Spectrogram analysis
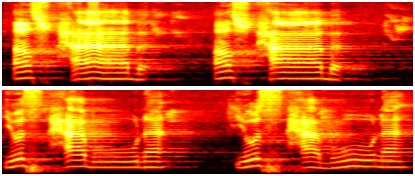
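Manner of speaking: loud, clear model recitation; recitation drill. Shown as a demonstration. Tahsin teacher modelling words for students, loud clear recitation. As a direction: recite each word loudly for students to echo.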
